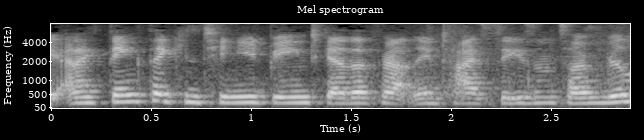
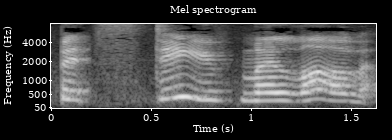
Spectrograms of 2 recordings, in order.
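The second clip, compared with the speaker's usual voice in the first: mock lovesick plea, pitched higher; dramatic swoon; 7 semitones higher, much slower than usual. Pleading for Steve, hammed-up lovesick cry. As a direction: ham up a heartbroken lover. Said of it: "I'm like".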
